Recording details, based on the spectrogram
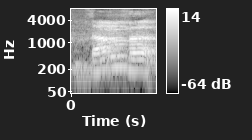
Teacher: भ होने के कारण अनुस्वार का उच्चारण भ का पांचवा म हुआ।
